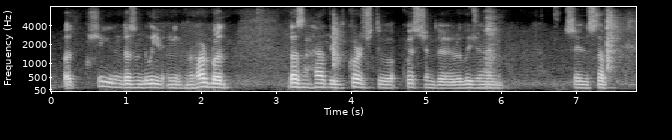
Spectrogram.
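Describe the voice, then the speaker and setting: At medium pitch, a man speaks at a moderate pace with long, frequent pauses. His intonation is monotone and flat. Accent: non-native. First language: not English. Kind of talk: call-in religious discussion. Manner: halting.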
